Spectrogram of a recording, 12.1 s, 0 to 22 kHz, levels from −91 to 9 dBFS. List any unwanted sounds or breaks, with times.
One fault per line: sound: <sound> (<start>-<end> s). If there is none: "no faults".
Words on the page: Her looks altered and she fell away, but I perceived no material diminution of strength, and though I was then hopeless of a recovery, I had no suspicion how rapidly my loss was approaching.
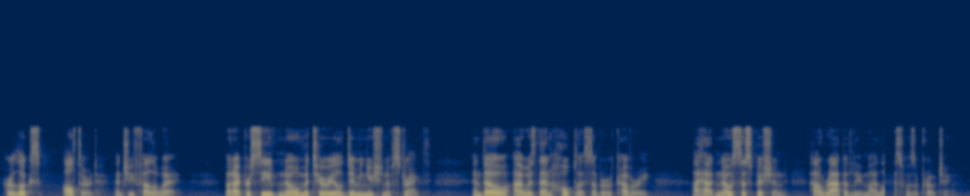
sound: dropout (11.1-11.2 s)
